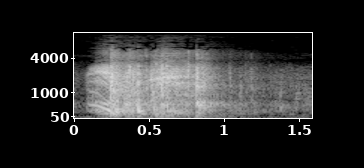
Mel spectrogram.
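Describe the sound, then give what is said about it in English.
An axe smashes through a wooden panel of a door locked from the inside. It makes a loud, sharp crack of splintering wood that breaks into a rattling crunch, then trails off over about a second. “There, you got through the panel”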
